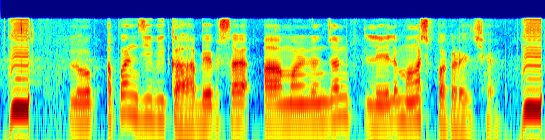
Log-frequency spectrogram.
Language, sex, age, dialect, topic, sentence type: Maithili, male, 31-35, Eastern / Thethi, agriculture, statement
